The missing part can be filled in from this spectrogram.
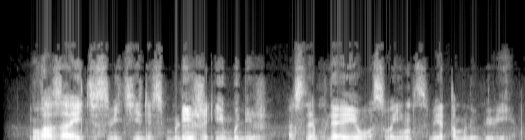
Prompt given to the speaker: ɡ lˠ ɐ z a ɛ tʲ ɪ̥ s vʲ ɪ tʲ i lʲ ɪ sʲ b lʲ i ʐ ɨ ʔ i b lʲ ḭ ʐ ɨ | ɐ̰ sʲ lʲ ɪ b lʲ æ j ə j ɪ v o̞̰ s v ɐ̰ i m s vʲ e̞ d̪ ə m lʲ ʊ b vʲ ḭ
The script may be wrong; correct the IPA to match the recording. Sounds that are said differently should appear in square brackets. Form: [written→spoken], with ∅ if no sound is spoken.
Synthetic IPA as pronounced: ɡ lˠ ɐ z a ɛ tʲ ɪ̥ s vʲ ɪ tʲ i lʲ ɪ sʲ b lʲ i ʐ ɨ ʔ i b lʲ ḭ ʐ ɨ | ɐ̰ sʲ lʲ ɪ [b→p] lʲ æ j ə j ɪ v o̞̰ s v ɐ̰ i m s vʲ e̞ [d̪→t̪] ə m lʲ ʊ b vʲ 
